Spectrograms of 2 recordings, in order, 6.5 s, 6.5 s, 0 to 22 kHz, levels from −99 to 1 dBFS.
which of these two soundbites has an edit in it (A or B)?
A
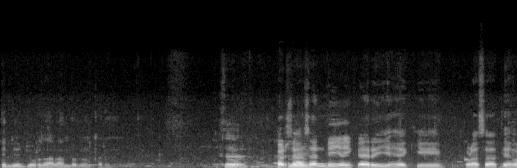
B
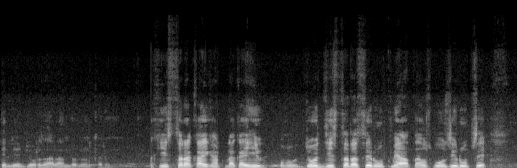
B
